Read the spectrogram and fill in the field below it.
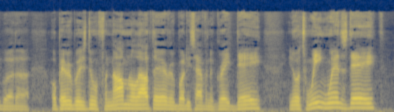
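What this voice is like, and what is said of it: Slightly off voice from a cold. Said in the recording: “I am starting to catch a cold, so my voice is a little off today”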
